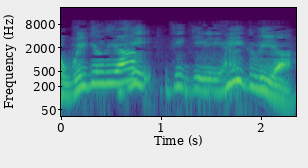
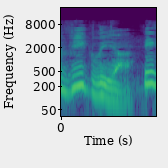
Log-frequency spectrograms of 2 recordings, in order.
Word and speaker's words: wigilia: um and also you have a let me pronounce this correctly again a wig a wigilia now what is a viglia is an as a Christmas Eve dinner it's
